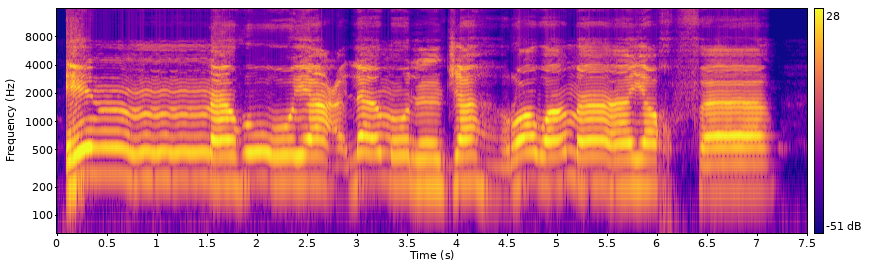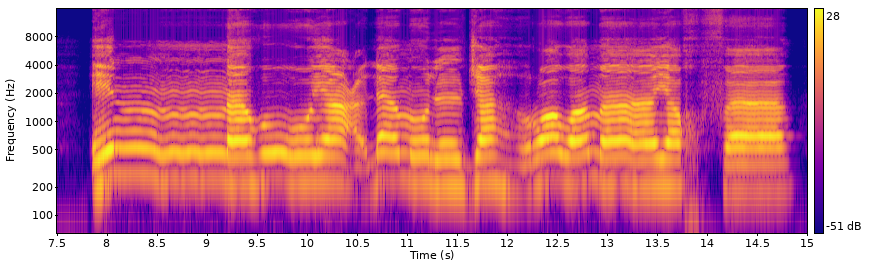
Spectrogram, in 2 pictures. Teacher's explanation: نون کے اوپر تشدید ہے، یہاں پر غنہ کر کے پڑھیں گے. میم کو لام کے ساتھ ملا دیں گے، الف نہیں پڑھا جائے گا. را کو یہاں پر موٹا پڑھیں گے.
